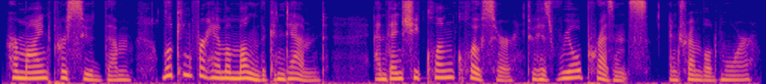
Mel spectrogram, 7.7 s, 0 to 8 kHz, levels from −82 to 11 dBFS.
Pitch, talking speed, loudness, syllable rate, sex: 190 Hz, 170 wpm, -18 LUFS, 4.9 syllables/s, female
